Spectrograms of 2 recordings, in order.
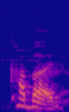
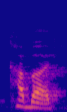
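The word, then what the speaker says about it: cupboard: যাবে না ইট is silent so the right pronunciation of this word is কাবার্ড কাবার্ড কাবার্ড না next ওয়ার্ডস মেনুতে কি আছে মেনুতে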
